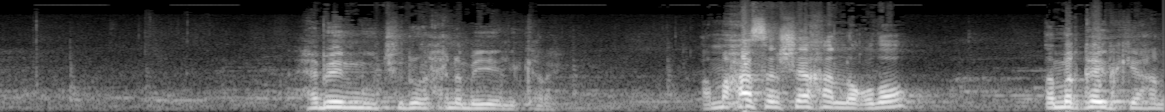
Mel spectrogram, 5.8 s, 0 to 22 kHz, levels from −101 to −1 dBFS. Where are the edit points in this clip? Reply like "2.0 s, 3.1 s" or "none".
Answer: none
